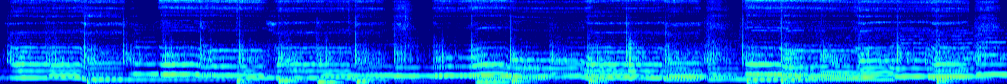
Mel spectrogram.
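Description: Live jazz ensemble playing a slow passage: long held melody notes in voice and horns over low bass notes that change every second or so.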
